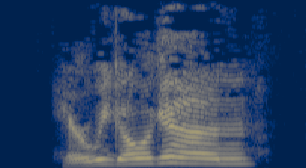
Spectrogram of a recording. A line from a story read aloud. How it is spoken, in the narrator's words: I groaned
